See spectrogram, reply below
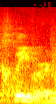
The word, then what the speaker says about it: Kliewer: D-A-V-I-D for David. Cleaver is K-L-I-E-W-E-R. – Pronounce Cleaver. – It's pronounced Cleaver, like Eldridge Cleaver, but it's spelled differently.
